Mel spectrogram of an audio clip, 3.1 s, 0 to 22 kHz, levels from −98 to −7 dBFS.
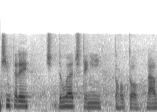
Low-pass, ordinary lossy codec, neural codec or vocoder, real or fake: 7.2 kHz; Opus, 64 kbps; codec, 16 kHz, 1.1 kbps, Voila-Tokenizer; fake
